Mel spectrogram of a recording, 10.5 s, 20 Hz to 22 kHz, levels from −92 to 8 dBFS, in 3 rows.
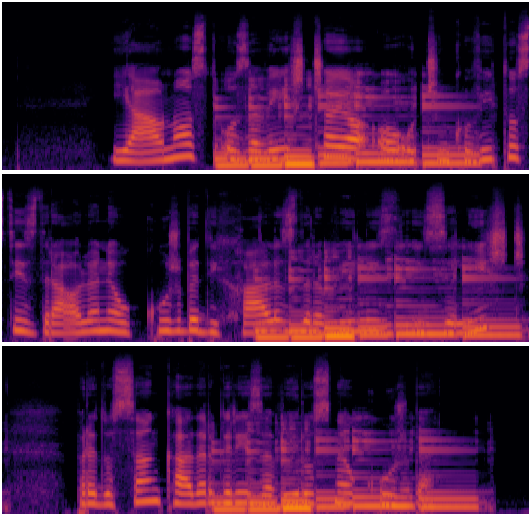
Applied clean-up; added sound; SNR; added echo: none; Electric guitar; -4 dB; none.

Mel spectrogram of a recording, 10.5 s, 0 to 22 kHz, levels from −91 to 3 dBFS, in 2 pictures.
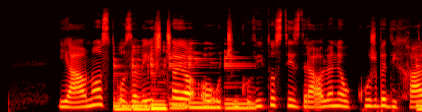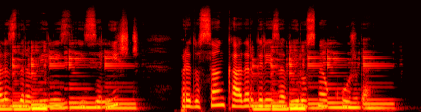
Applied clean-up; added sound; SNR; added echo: classical method log-MMSE.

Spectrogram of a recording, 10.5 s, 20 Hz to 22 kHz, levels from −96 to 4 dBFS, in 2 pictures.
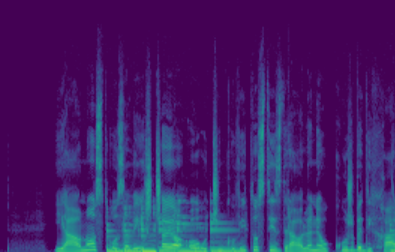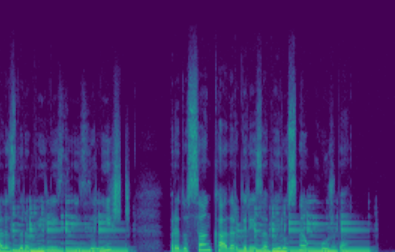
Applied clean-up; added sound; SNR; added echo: neural mask model RNNoise.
